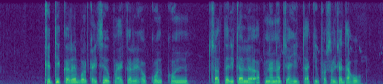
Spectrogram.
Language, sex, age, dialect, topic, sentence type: Chhattisgarhi, male, 46-50, Eastern, agriculture, question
